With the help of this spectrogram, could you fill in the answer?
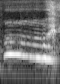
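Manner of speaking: high, joyful whoop; excited whoop. Real, not acted. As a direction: cheer it out, delighted. Cheering over finished dish.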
